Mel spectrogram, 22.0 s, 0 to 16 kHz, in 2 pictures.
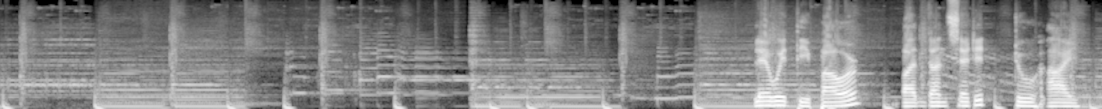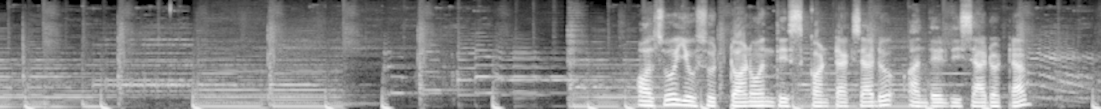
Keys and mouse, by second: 0.2 KP_7, 8.9 KP_0, 16.4 h, 17.2 ctrl+z, 18.9-22.0 middle drag.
